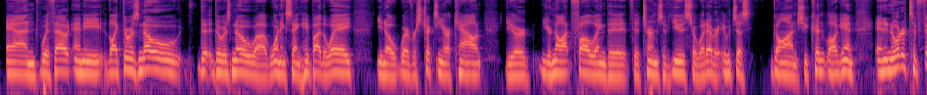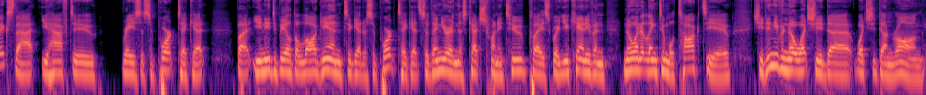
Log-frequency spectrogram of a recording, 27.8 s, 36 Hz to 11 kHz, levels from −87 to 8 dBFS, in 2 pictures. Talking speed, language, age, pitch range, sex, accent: 220 wpm, English, 40-59, 120-145 Hz, male, American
